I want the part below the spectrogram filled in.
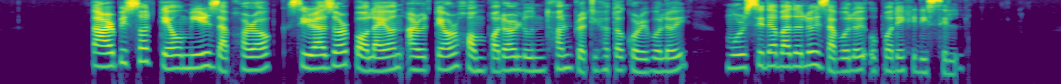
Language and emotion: Assamese, neutral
